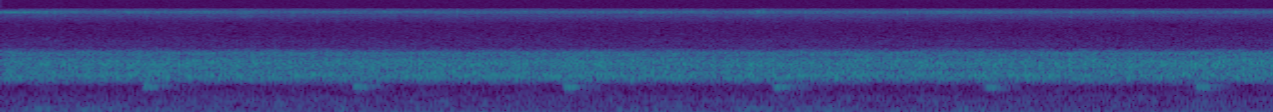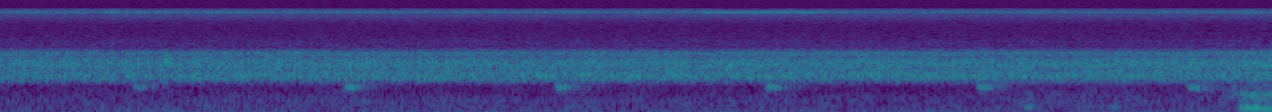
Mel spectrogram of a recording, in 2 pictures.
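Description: Near silence: steady room hiss with a faint, regular tick about once a second.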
